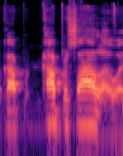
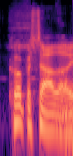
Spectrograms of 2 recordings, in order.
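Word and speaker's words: Korpisalo: So Coppersalo, I think is how you say his name, right? It's Corpusalo. Yep.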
